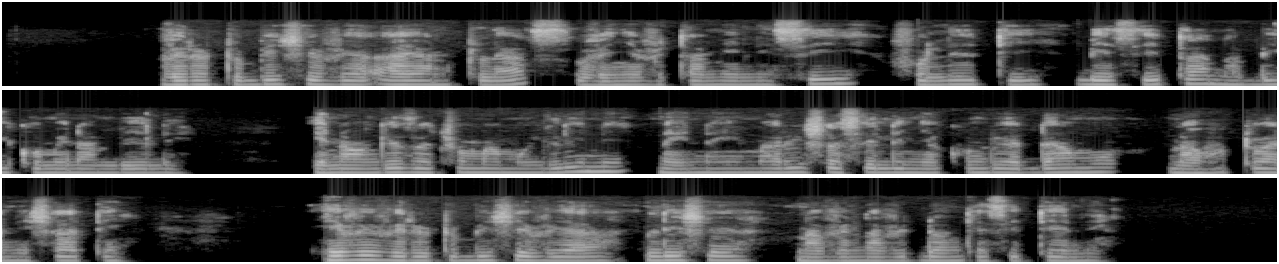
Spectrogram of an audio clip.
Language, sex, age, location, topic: Swahili, male, 18-24, Kisumu, health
